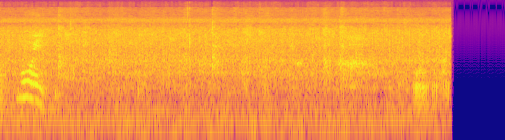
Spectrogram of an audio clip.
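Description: Soft, continuous rain falling, a steady hiss with faint voices briefly surfacing before it cuts off to silence.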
